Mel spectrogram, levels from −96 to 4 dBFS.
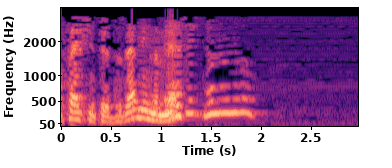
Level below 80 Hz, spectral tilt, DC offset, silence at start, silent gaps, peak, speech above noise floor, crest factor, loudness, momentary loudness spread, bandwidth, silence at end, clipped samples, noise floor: -42 dBFS; -12.5 dB/octave; under 0.1%; 0 s; none; 0 dBFS; 40 dB; 14 dB; -13 LUFS; 9 LU; 4 kHz; 1.05 s; 0.2%; -52 dBFS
